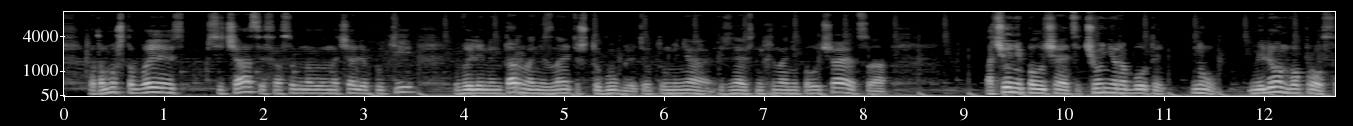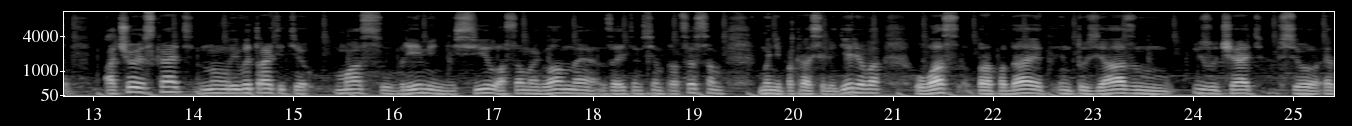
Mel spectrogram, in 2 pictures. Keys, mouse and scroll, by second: 20.6 click, 21.5 right click, 22.4 right click.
